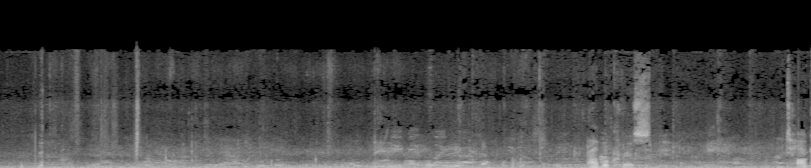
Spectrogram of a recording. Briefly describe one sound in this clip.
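Footsteps scuff on paving stones.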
